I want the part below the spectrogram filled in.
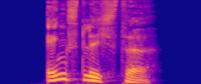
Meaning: inflection of ängstlich: 1. strong/mixed nominative/accusative feminine singular superlative degree 2. strong nominative/accusative plural superlative degree
- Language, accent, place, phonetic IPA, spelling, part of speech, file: German, Germany, Berlin, [ˈɛŋstlɪçstə], ängstlichste, adjective, De-ängstlichste.ogg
